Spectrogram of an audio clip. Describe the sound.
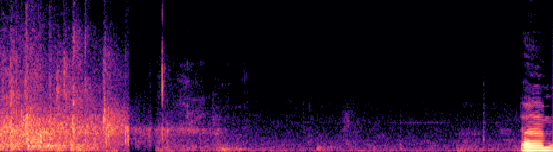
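Dense audience applause fills the first second or so, then stops abruptly, leaving a low murmur of background noise before a man's voice starts speaking at the end.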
